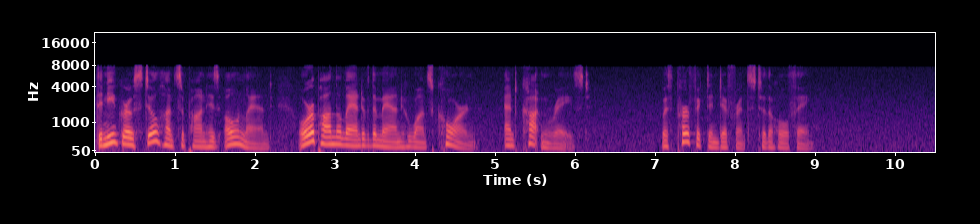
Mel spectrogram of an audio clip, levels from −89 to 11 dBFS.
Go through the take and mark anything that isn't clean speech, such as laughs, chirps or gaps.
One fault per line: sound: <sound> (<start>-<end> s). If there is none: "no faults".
no faults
